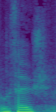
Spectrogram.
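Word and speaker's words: Lafourche: And am I saying it right, Lafouche?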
